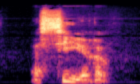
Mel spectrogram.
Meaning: third-person plural past historic of asseoir
- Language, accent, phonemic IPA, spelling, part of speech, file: French, Canada, /a.siʁ/, assirent, verb, LL-Q150 (fra)-assirent.wav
